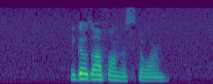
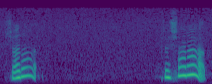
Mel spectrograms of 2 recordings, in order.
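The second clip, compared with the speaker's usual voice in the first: high soft scolding; 8 semitones higher, 3 dB quieter than usual. Acted. Addresses those causing chaos, hushed.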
